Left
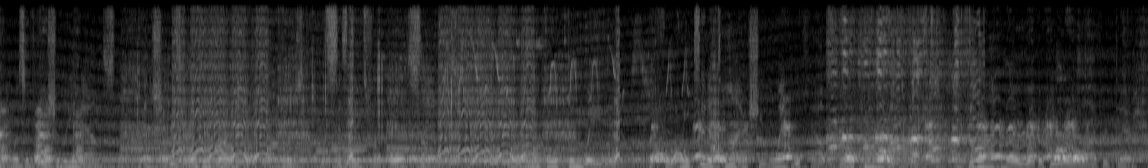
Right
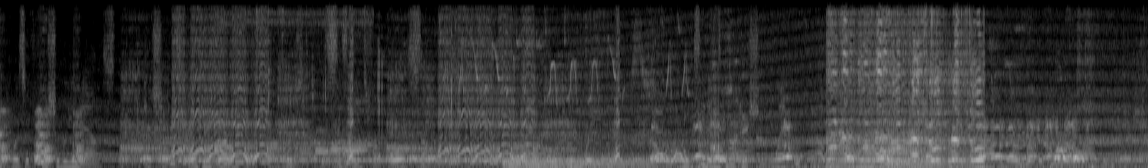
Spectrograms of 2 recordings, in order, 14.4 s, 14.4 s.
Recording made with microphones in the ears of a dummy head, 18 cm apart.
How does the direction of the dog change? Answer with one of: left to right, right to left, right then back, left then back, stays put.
stays put.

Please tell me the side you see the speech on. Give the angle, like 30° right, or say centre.
20° left.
